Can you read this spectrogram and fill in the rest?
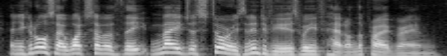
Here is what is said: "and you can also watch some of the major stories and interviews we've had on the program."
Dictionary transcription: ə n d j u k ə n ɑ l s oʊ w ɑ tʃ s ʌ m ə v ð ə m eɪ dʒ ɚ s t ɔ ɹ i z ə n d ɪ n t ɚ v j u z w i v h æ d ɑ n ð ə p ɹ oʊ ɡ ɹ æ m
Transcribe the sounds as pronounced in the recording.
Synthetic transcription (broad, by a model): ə n j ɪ k ə n ɑ l s oʊ w ɑ tʃ s ʌ m ə v ð ə m eɪ dʒ ɚ s t ɔ ɹ i z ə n ɪ n t ɚ v j u z w i v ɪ d n ð ə p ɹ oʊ ɡ ɹ æ m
